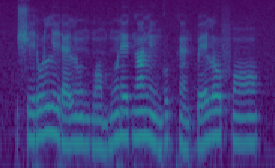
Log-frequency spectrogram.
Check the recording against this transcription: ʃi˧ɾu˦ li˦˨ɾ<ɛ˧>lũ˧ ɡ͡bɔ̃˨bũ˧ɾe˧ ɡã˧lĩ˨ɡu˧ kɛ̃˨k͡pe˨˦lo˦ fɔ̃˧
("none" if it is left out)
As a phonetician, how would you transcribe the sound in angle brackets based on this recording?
ɛ˧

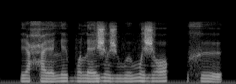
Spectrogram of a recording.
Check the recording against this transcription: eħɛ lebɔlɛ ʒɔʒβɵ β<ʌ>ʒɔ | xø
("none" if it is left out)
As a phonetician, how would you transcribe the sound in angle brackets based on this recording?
ʌ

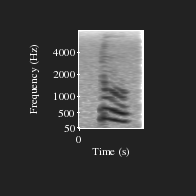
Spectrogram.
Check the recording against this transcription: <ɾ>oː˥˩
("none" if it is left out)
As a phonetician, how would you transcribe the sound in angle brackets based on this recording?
ɾ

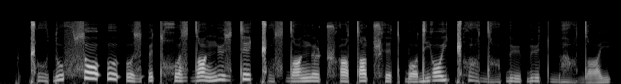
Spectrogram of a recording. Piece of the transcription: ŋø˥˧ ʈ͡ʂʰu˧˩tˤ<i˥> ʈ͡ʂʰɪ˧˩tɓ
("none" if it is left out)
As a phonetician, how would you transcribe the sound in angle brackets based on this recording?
ɪ˥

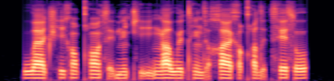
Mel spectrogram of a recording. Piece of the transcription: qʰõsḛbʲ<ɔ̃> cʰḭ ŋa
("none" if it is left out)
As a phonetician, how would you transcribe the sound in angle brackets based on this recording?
õ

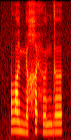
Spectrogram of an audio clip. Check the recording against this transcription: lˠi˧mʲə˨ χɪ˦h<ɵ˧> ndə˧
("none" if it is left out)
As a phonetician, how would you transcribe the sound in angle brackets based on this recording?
ɵ˧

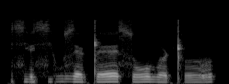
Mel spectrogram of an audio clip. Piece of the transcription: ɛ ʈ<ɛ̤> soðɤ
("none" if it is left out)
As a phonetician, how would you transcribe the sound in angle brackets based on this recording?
ɛ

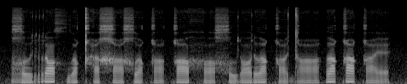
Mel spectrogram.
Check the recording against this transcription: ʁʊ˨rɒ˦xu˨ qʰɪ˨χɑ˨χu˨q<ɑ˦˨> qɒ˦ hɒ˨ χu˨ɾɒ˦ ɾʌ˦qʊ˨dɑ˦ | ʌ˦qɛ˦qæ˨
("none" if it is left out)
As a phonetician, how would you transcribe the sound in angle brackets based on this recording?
ɑ˨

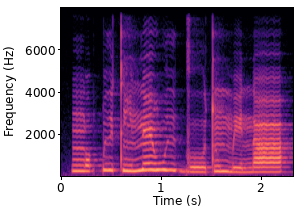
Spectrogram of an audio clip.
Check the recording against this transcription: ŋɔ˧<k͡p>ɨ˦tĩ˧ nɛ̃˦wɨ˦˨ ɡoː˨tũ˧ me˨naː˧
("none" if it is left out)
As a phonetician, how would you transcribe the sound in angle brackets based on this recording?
k͡p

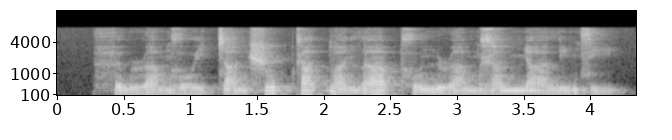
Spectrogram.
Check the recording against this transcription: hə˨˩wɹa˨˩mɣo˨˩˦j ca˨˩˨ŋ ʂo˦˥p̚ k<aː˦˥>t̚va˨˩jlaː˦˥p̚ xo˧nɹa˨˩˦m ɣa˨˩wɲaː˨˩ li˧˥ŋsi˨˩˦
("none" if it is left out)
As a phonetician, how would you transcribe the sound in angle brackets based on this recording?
a˦˥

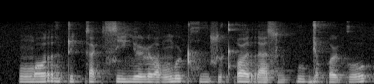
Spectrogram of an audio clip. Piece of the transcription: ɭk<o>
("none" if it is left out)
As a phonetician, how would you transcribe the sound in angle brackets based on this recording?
o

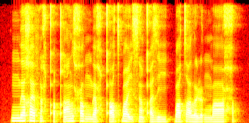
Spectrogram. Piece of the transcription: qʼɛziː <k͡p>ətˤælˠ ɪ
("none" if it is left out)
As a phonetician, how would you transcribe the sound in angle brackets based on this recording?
k͡p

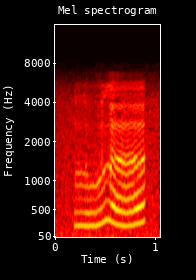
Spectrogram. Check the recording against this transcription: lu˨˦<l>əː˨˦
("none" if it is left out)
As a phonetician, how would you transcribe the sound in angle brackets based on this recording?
l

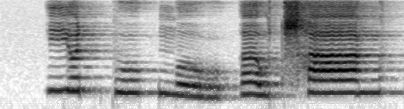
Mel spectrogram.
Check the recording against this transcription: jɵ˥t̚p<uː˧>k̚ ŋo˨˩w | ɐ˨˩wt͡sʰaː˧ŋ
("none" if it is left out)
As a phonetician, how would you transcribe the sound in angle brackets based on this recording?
uː˧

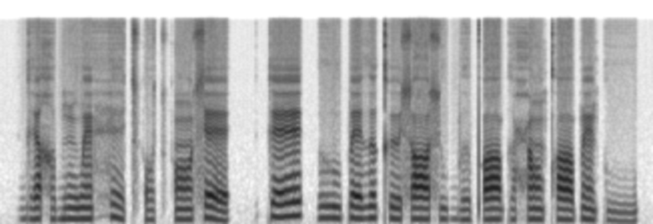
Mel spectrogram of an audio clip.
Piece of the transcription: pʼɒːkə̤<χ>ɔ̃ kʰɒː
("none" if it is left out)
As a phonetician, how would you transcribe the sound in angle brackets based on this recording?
ħ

